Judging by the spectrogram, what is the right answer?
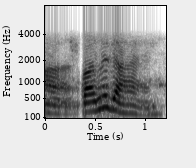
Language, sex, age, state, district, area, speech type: Maithili, female, 60+, Bihar, Begusarai, rural, conversation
